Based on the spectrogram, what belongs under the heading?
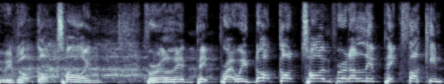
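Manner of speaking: high, loud laughing rant; exasperated outburst. Retold or imitated. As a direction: friend losing patience over breakfast. Exasperated friend in café.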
